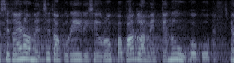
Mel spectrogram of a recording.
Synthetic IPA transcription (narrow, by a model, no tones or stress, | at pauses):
se̞d̪ɑe̞nɑmet̪se̞d̪̥ɑkuɾe̞ːɾise̞uɾo̞ːpːˑɑpɑrlɑme̞nt̪ːˑjɑnɤwko̞ɡ̥u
